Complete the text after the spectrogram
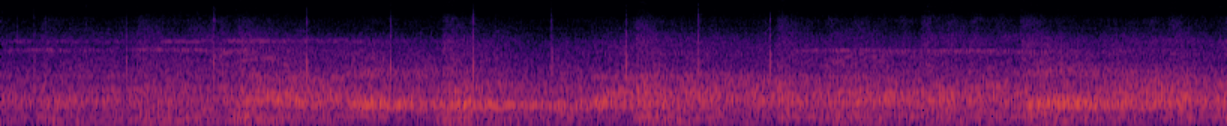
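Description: A crowd of spectators cheers and chatters in a large echoing hall.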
